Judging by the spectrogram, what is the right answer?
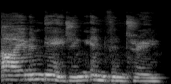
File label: titan Vanguard auto Engage Grunt; Titanfall 2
